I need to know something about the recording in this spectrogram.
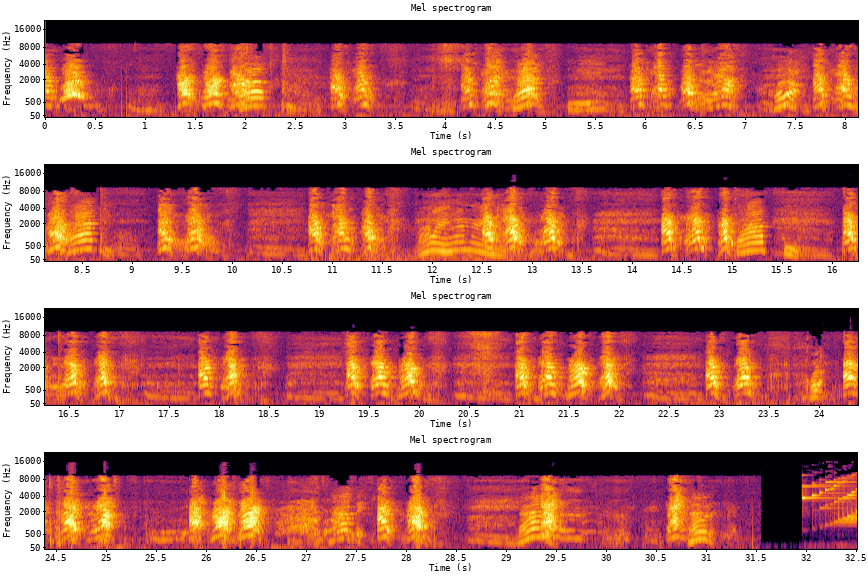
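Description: Pug barking over and over in quick runs of several sharp, high barks, with short pauses between runs.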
